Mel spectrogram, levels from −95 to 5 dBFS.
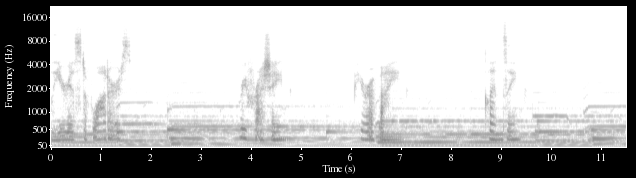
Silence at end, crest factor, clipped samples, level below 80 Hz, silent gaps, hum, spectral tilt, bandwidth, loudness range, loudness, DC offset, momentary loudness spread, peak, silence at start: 0 s; 24 dB; under 0.1%; -74 dBFS; none; none; -5.5 dB/octave; 10 kHz; 2 LU; -57 LUFS; under 0.1%; 11 LU; -34 dBFS; 0 s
